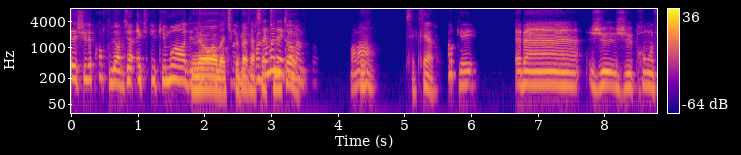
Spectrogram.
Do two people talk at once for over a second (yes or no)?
yes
